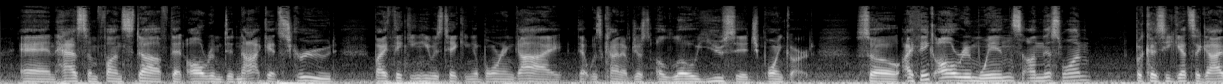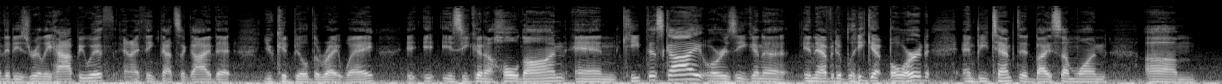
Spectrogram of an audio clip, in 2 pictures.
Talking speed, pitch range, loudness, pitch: 205 wpm, 120-145 Hz, -15 LUFS, 130 Hz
